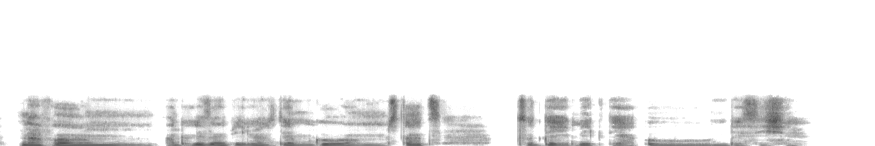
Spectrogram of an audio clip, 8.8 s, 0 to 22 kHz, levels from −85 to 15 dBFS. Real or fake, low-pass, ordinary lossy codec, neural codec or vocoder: real; 7.2 kHz; Opus, 32 kbps; none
